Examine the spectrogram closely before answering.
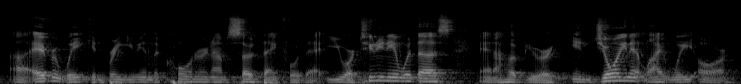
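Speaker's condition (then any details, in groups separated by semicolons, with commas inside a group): No condition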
